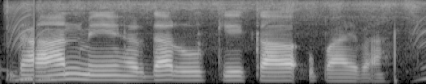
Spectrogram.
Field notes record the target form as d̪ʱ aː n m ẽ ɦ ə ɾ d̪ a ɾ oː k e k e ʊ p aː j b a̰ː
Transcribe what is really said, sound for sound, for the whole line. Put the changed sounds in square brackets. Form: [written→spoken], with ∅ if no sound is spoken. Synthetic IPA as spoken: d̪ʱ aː n m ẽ ɦ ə ɾ d̪ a ɾ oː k e k [e→a] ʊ p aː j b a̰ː

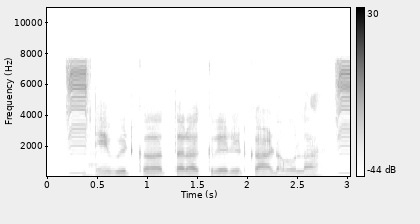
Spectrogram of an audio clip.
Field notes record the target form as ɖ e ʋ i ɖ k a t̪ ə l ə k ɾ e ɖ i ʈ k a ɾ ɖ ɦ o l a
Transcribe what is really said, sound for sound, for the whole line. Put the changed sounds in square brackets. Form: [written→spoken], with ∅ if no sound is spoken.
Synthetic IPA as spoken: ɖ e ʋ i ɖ k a t̪ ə [l→ɾ] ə k ɾ e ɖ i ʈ k a ɾ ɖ ɦ o l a

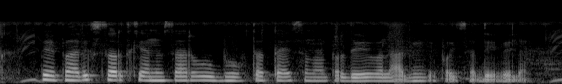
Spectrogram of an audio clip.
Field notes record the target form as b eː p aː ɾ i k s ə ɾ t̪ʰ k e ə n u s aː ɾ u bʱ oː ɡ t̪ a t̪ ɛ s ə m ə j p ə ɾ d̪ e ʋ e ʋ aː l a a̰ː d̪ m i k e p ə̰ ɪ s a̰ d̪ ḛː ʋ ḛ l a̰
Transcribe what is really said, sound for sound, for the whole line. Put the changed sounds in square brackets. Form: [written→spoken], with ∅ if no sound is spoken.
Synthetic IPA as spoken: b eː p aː ɾ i k s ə ɾ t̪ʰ k e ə n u s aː ɾ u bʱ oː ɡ t̪ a t̪ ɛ s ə m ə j p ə ɾ d̪ e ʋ e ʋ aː l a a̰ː d̪ m i k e p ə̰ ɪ s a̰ d̪ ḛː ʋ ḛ l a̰

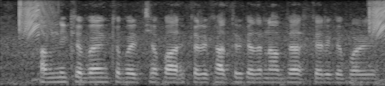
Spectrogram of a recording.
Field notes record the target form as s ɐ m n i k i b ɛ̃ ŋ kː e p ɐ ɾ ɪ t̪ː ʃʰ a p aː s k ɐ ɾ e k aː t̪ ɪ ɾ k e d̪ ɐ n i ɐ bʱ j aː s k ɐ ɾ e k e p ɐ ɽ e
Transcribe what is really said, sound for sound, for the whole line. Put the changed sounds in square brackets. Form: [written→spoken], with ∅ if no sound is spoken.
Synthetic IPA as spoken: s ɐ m n i k [i→e] b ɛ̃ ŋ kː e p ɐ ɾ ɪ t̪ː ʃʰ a p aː s k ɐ ɾ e [k→kʰ] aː t̪ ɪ ɾ k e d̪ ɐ n [i→a] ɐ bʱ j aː s k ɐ ɾ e k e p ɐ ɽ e

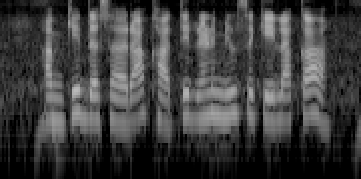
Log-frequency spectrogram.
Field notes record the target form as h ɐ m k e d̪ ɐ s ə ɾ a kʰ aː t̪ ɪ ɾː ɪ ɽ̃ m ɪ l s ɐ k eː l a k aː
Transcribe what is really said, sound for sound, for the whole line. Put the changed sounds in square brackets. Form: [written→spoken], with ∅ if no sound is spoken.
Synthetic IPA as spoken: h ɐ m k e d̪ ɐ s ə ɾ a kʰ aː t̪ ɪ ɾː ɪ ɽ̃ m ɪ l s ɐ k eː l a k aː

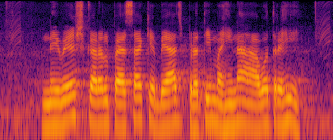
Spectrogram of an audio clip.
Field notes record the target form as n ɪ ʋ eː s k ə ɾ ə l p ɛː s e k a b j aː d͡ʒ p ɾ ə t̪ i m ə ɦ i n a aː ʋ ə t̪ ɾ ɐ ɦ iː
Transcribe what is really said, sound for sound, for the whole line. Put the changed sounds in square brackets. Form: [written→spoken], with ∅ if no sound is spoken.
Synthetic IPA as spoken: n ɪ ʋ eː [s→ʃ] k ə ɾ ə l p ɛː s [e→a] k [a→e] b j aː d͡ʒ p ɾ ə t̪ i m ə ɦ i n a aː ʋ ə t̪ ɾ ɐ ɦ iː

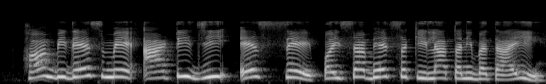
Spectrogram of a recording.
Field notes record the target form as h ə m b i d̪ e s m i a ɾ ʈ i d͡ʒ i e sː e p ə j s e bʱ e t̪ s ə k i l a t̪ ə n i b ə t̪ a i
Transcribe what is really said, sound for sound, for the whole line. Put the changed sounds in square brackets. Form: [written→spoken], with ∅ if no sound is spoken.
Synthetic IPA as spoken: h ə m b i d̪ e s m [i→e] a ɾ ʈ i d͡ʒ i e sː e p ə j s [e→a] bʱ e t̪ s ə k i l a t̪ ə n i b ə t̪ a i

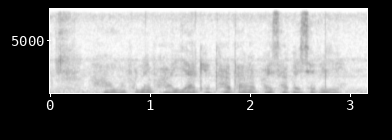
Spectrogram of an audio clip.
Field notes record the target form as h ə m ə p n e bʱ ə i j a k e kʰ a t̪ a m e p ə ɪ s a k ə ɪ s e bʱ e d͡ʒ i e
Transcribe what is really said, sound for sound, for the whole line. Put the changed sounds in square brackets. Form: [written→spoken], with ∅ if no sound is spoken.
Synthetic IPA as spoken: h ə m ə p n e bʱ [ə→a] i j a k e kʰ a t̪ a m e p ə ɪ s a k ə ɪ s e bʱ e d͡ʒ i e

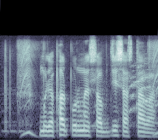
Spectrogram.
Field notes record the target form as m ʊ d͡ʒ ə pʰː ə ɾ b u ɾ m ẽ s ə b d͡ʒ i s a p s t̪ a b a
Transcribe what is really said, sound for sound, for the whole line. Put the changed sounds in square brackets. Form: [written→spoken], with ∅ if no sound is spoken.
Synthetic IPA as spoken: m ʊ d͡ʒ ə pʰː ə ɾ [b→p] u ɾ m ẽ s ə b d͡ʒ i s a [p→∅] s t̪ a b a

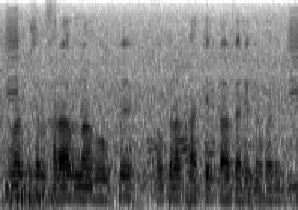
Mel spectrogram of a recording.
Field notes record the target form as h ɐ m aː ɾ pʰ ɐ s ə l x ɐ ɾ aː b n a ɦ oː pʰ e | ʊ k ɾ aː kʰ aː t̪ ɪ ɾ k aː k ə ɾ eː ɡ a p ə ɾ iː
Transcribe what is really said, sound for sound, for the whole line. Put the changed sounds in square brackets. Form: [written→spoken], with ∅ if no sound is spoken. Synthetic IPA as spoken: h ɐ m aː ɾ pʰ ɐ s ə l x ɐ ɾ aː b n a ɦ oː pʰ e | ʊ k ɾ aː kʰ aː t̪ ɪ ɾ k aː k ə ɾ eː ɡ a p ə ɾ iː

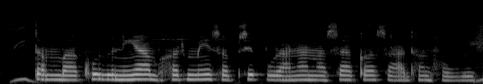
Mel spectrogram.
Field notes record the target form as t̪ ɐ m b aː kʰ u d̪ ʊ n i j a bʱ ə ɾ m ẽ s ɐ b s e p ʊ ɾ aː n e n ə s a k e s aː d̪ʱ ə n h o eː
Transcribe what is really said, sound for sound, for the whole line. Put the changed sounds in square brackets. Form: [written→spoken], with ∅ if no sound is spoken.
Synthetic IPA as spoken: t̪ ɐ m b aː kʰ u d̪ ʊ n i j a bʱ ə ɾ m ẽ s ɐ b s e p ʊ ɾ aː n [e→a] n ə s a k [e→a] s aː d̪ʱ ə n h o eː

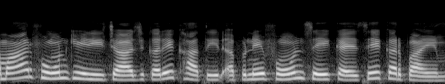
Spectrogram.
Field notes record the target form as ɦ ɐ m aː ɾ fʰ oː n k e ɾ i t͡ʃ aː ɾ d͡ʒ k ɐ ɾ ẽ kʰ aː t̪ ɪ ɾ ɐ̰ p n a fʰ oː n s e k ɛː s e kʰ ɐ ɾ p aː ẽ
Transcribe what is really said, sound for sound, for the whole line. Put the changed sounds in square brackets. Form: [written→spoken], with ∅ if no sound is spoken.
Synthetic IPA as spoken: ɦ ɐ m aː ɾ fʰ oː n k e ɾ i t͡ʃ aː ɾ d͡ʒ k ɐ ɾ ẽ kʰ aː t̪ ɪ ɾ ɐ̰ p n [a→e] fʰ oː n s e k ɛː s e [kʰ→k] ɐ ɾ p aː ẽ

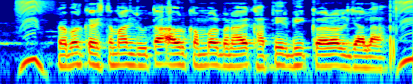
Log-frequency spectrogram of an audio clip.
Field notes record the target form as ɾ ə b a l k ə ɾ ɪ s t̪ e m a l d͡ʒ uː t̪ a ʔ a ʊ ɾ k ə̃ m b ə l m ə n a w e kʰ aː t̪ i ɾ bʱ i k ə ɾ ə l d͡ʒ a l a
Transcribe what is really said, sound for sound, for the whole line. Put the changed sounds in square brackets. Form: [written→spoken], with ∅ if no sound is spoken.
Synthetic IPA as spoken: ɾ ə b [a→ə] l k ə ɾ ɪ s t̪ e m a l d͡ʒ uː t̪ a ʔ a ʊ ɾ k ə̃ m b ə l [m→b] ə n a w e kʰ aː t̪ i ɾ bʱ i k ə ɾ ə l d͡ʒ a l a

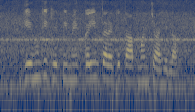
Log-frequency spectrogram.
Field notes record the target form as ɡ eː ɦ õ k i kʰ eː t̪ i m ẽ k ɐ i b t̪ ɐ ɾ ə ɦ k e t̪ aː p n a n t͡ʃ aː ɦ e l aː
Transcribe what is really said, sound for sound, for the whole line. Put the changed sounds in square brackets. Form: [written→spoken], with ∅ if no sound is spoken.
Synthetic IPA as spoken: ɡ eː ɦ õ k i kʰ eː t̪ i m ẽ k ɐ i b t̪ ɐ ɾ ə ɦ k e t̪ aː p [n→m] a n t͡ʃ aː ɦ e l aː

